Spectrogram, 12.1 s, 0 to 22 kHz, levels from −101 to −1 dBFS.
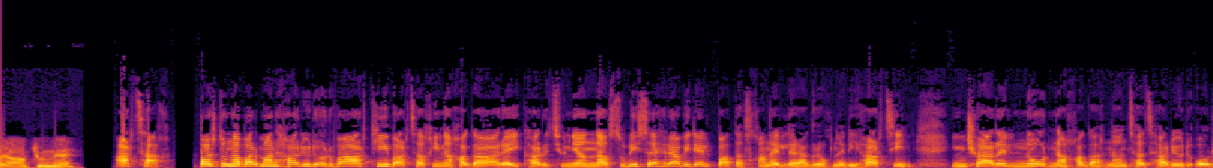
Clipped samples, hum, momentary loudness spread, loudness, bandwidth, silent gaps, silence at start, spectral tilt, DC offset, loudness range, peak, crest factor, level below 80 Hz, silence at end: under 0.1%; none; 6 LU; -17 LUFS; 10.5 kHz; 0.83-1.11 s, 1.74-1.92 s; 0 s; -5.5 dB/octave; under 0.1%; 2 LU; 0 dBFS; 16 dB; -54 dBFS; 0 s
